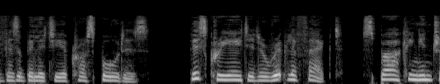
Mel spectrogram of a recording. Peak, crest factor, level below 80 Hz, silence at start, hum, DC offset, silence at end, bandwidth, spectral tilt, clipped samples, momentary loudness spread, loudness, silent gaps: -8 dBFS; 16 dB; -58 dBFS; 0 s; none; under 0.1%; 0 s; 10.5 kHz; -5 dB/octave; under 0.1%; 11 LU; -24 LUFS; 1.52-1.88 s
